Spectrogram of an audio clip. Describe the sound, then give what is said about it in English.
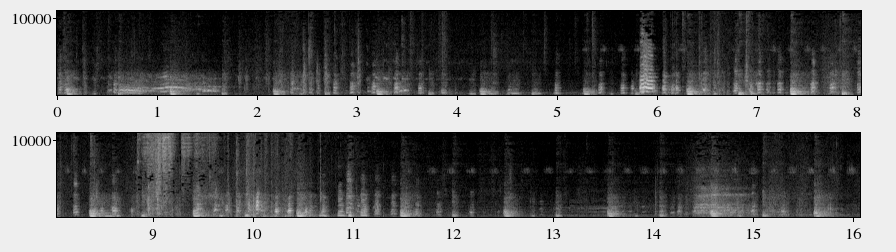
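Several chickens cluck continuously in a busy, overlapping chatter, with one sharp, louder squawk partway through. No one speaks. “The chickens playing.”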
